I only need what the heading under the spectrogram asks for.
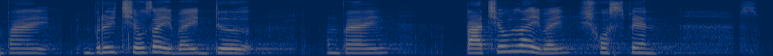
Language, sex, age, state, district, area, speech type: Bodo, female, 18-30, Assam, Kokrajhar, rural, spontaneous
